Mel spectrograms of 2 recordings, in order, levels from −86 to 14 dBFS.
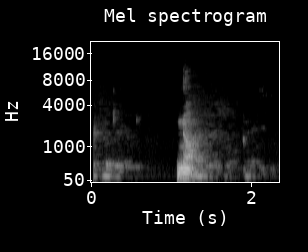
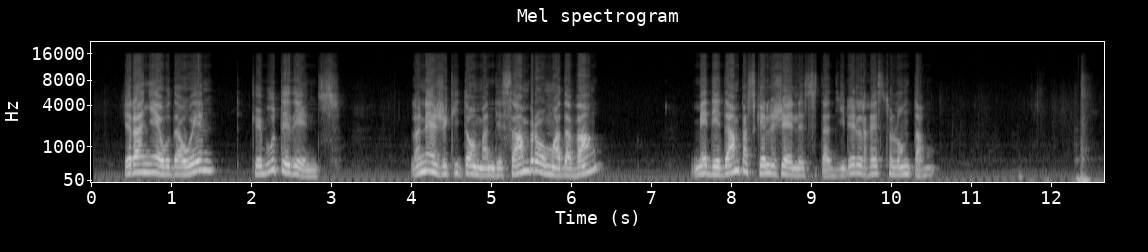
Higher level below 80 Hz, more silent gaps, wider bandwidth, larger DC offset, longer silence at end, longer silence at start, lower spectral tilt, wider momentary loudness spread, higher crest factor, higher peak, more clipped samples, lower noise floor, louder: second, -64 dBFS vs -44 dBFS; neither; second, 10.5 kHz vs 16 kHz; neither; first, 0.4 s vs 0.2 s; second, 0.05 s vs 0.4 s; first, -8 dB/octave vs -6 dB/octave; first, 20 LU vs 13 LU; first, 22 dB vs 16 dB; second, -8 dBFS vs -2 dBFS; neither; first, -68 dBFS vs -49 dBFS; second, -24 LUFS vs -17 LUFS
